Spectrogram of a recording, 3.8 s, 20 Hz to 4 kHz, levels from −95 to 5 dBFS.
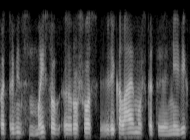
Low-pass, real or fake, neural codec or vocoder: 3.6 kHz; fake; autoencoder, 48 kHz, 128 numbers a frame, DAC-VAE, trained on Japanese speech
